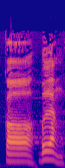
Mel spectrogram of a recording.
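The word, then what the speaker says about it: กเบื้อง: การ แล้ว นะ โยม ก เบื้อง จาน ไม่ ใช่ กระ นะ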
